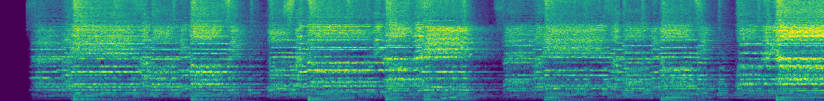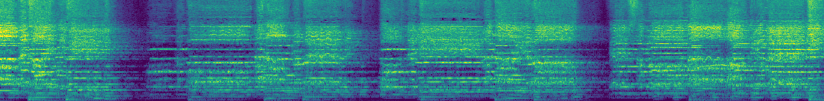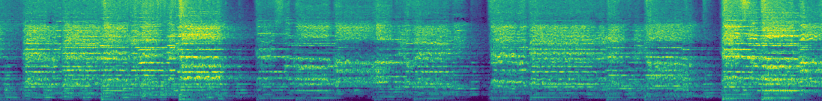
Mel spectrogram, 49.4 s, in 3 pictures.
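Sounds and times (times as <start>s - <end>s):
national anthem: 0.6s - 49.4s.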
